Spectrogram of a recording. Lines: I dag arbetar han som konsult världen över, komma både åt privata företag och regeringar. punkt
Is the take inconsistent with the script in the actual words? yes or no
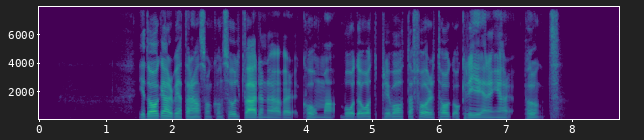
no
